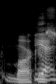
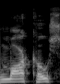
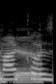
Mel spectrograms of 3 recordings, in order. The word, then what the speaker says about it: Marcos: Yeah, Marcus. Oh, yeah. Yeah. I kept waiting. Sorry. Go ahead, Chris. I was going to say his name's Marcos. That's his name. Marcos.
